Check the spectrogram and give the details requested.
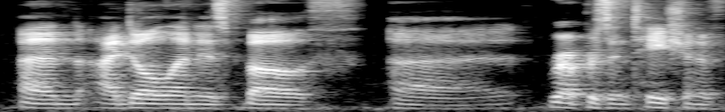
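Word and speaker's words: Eidolon: Idolan. Idolan. How do you spell that?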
